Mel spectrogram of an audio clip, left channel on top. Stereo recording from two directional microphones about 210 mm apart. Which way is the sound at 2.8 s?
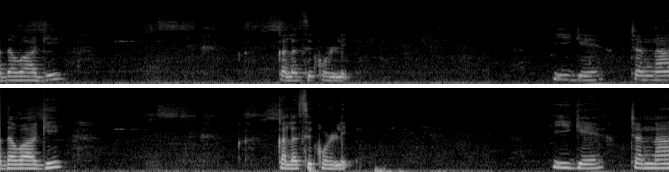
50° right (ahead or behind).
